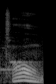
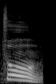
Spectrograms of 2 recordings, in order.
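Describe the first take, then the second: First: It is said in a soft, coaxing tone. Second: It is said in a puzzled, questioning tone. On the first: The speaker wants to make a good impression. "잘 보고 싶으면은" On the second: The speaker did not understand something. "못 알아들으면"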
